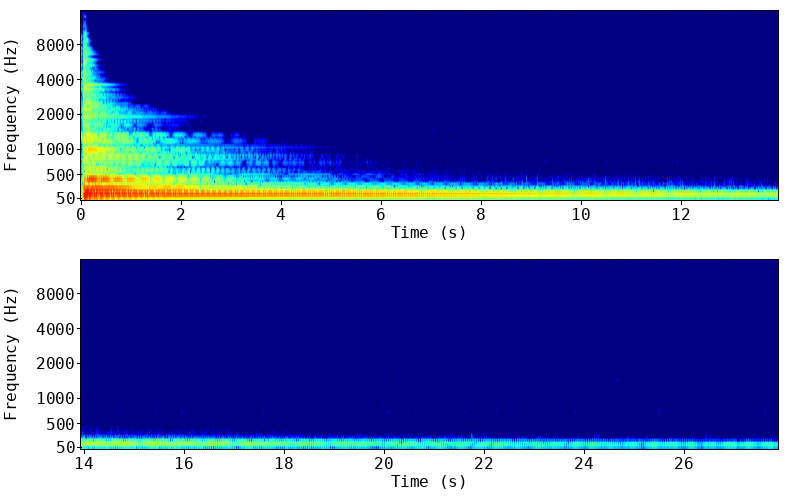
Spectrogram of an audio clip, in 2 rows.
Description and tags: E7th up
Standard open E 7th chord. The same as E Major except the D (4th) string which is open. Up strum. If any of these samples have any errors or faults, please tell me.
